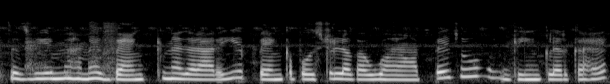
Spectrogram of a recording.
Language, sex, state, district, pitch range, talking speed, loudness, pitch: Hindi, female, West Bengal, Dakshin Dinajpur, 230-270 Hz, 195 wpm, -15 LUFS, 240 Hz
